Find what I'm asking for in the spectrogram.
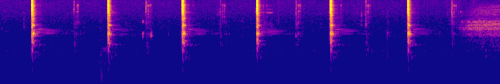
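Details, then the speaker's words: AMC CEC-system carburetor Sol-Vac, engine off, wire tapped to battery: sharp even single clicks about every three-quarters of a second; solenoid pulling in cleanly, working normally. "So I'll grab my wire here, and you'll hear it click when I tap the battery."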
